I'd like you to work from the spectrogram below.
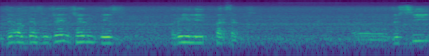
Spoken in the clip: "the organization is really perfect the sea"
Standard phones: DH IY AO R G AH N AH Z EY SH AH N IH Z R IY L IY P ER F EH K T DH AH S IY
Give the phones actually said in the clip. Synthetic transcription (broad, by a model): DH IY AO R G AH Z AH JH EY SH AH N IH Z R IY L IY P ER F EH K T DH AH S IY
